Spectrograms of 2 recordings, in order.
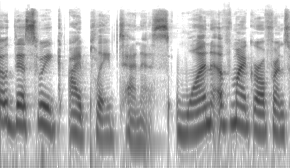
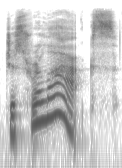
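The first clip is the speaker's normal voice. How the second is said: calm self-talk; 4 semitones higher, 6 dB quieter than usual. Pretend. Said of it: "and go".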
